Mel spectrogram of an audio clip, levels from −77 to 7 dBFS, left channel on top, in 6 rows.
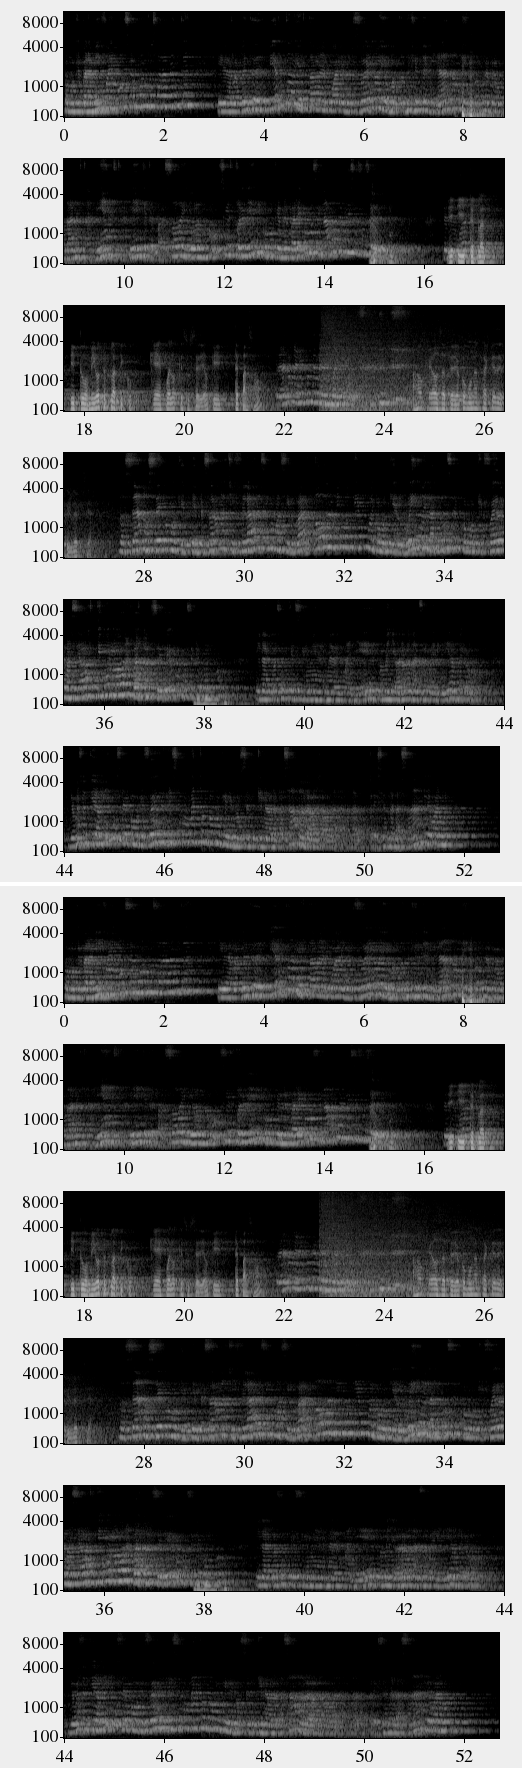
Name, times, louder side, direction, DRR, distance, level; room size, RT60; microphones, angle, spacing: voice 1, 0.0-2.5 3.1-15.3 16.4-16.9 17.2-17.3 21.8-24.7 27.5-38.3 39.0-43.5 44.1-51.6, left 1 dB, 30° left, -4 dB, 3.2 m, -35 dB
voice 2, 14.9-15.4 16.5-17.2 17.7-19.0 19.3-20.7 21.0-21.6 24.6-27.0 37.8-38.3, left 1 dB, 10° left, 6 dB, 0.5 m, -29 dB
sound 1, 22.7-28.6, right 1 dB, 40° right, 3.5 m, -44 dB
16.5 x 14.5 x 5.8 m, 2.6 s
head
